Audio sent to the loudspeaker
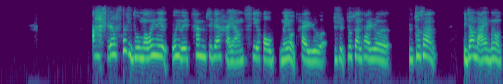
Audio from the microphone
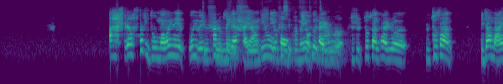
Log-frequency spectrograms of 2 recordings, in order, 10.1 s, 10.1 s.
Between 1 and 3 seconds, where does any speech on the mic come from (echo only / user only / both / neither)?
echo only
